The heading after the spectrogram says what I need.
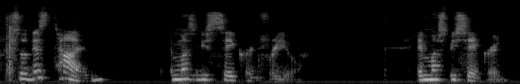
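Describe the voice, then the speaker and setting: A woman's voice: mid-range voice, animated, takes it slowly, a bit bright, husky, rough recording. Earnest woman explaining at length. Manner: earnest, explanatory, repeats points for emphasis. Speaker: opera singer, interview guest. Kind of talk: live online interview.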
